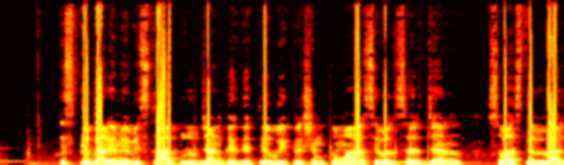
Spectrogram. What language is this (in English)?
Hindi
